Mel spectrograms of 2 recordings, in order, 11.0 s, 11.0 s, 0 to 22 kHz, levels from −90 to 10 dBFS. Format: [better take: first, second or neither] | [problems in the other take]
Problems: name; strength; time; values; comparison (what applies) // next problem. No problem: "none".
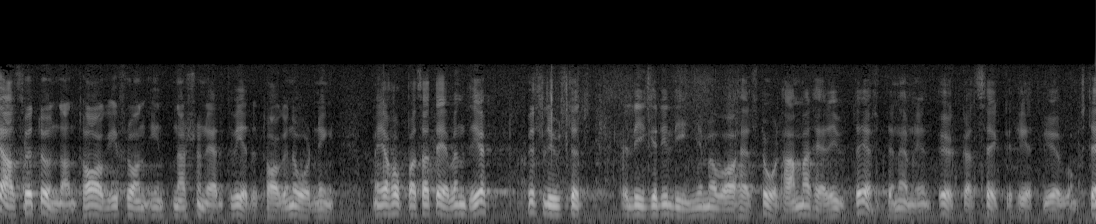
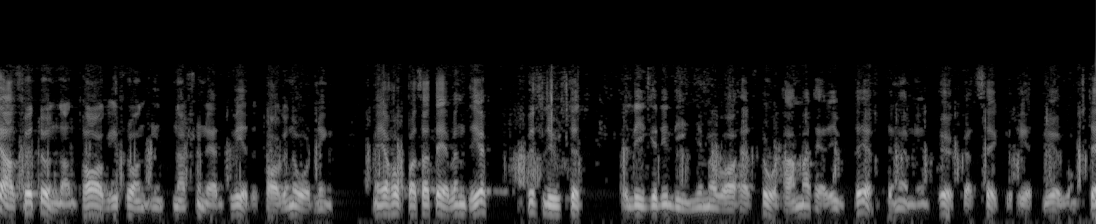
first | noise reduction (classical method spectral subtraction)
